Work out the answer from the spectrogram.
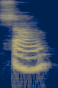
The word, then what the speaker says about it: Shang: china and start a dynasty the shang produced pronounced shang was one such clan for hundreds of years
